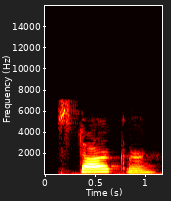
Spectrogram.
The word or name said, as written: schtarker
